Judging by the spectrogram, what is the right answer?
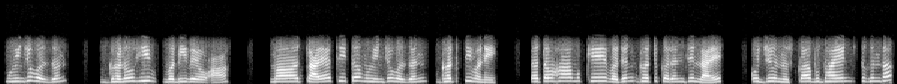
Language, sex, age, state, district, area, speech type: Sindhi, female, 18-30, Delhi, South Delhi, urban, conversation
